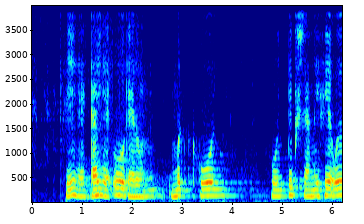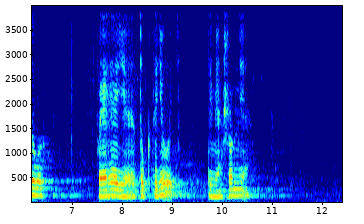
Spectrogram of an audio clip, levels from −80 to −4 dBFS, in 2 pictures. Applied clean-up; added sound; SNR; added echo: neural separator model SepFormer DNS4.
